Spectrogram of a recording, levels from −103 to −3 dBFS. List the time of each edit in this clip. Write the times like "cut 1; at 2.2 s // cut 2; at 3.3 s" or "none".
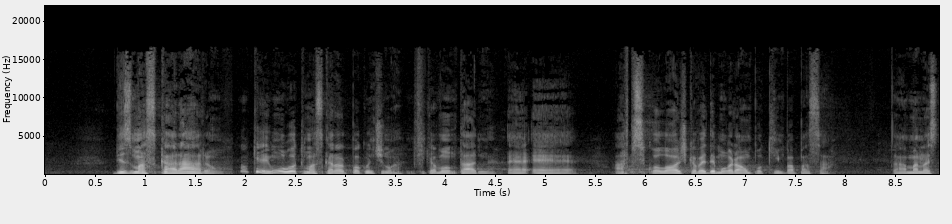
cut 1; at 1.9 s // cut 2; at 3.6 s // cut 3; at 5.8 s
